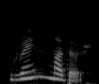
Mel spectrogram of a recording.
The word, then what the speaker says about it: grandmother: don't pronounce the letter D if it comes after the letters N. يعني لا تنطق حرف الدي إذا جاء بعد حرفي الآن. الإجزامبلز اللي عندي إيه؟ grandmother grandmother.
